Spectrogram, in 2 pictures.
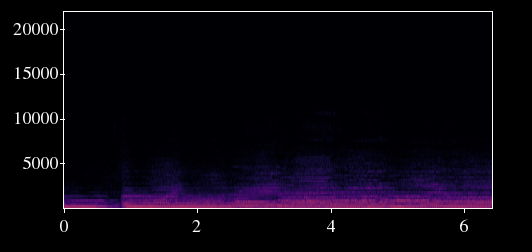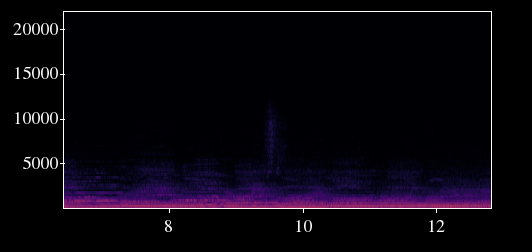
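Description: Congregation singing a hymn with organ accompaniment, held notes moving in steps from chord to chord. A short break between lines comes about a second in.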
